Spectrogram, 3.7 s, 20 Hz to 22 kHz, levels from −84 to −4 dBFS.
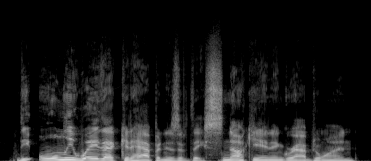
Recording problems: none

